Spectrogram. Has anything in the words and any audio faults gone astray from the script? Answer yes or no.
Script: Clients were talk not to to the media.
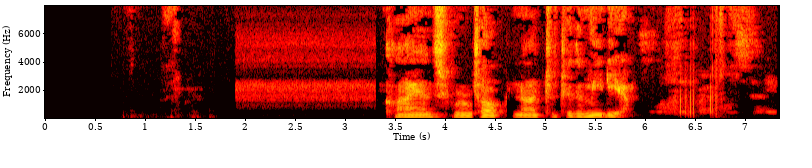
no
